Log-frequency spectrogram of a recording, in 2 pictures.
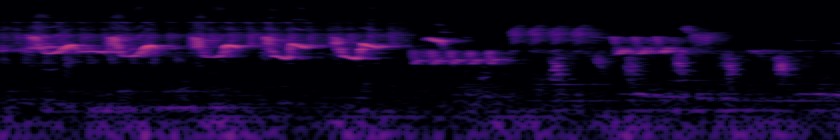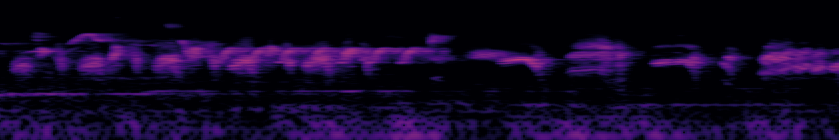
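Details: Caged Chinese hwamei singing ngũ trường cao cầu, opening with quick repeated upslurred notes, then varied chattering phrases, buzzy bursts and wavering whistles at a moderate volume over low background noise.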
